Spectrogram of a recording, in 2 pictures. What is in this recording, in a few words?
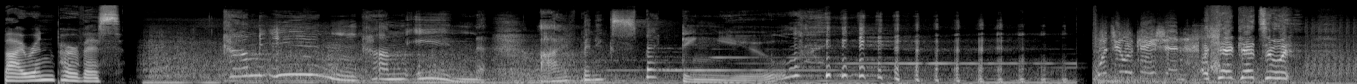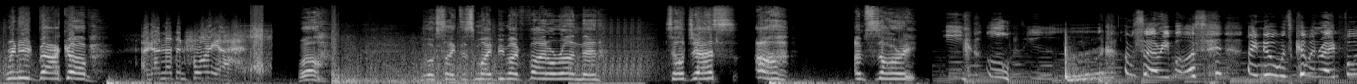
animation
